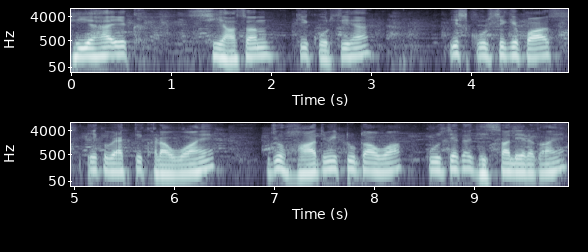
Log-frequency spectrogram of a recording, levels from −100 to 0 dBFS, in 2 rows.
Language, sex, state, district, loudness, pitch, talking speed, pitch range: Hindi, male, Uttar Pradesh, Saharanpur, -19 LUFS, 135 Hz, 155 wpm, 115-145 Hz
